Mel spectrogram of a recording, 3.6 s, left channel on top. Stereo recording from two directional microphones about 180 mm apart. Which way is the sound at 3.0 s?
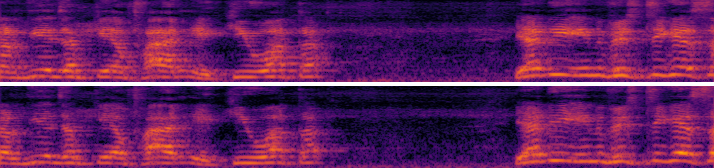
15° right (ahead or behind).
